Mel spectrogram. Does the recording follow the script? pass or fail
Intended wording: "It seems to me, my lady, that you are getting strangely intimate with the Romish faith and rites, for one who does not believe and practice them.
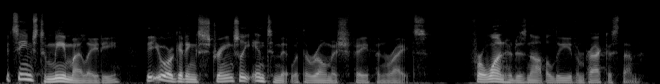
pass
